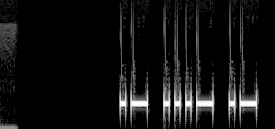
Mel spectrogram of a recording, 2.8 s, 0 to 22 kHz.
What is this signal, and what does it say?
Morse code, heard as a keyed tone, about 22 wpm, 700 Hz. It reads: AVA
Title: USA Call Sign Postfixes - 3 Letters 22wpm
